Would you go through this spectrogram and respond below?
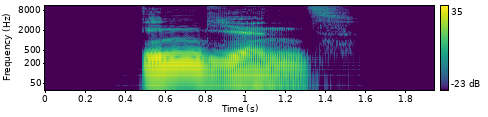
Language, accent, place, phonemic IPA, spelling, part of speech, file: German, Germany, Berlin, /ˈɪndiəns/, Indiens, proper noun, De-Indiens.ogg
- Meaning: genitive singular of Indien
